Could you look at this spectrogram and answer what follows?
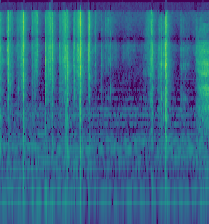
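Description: Tarot cards being shuffled and handled to draw a card, a series of sharp papery riffles and flicks in irregular bursts, close up and fairly quiet, with no voice.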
